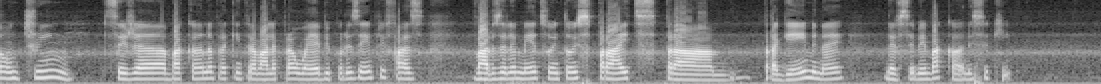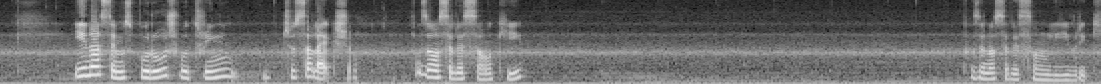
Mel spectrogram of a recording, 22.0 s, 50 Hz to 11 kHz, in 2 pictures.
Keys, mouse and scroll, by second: 9.6 click, 11.4 click, 14.7 click, 15.9-22.0 drag.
